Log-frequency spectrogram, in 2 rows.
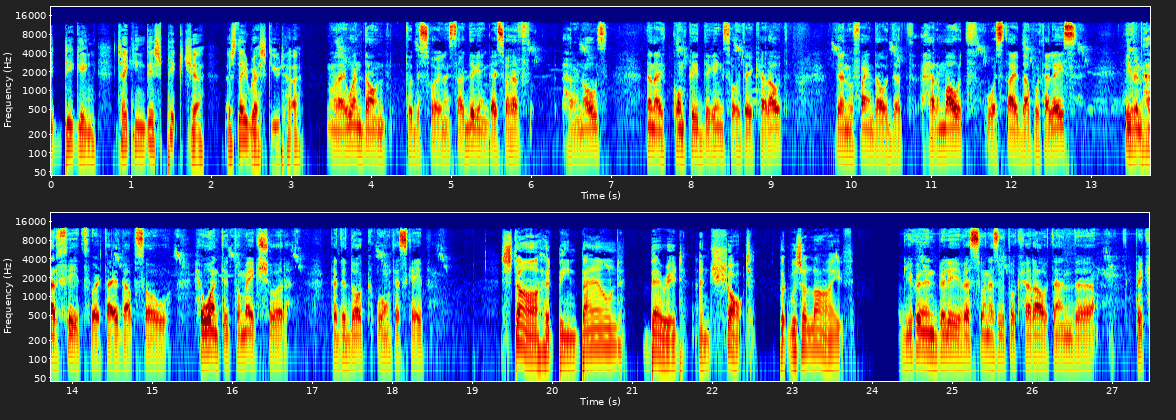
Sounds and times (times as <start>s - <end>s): Speech: 0.0s - 9.2s, 9.8s - 18.4s, 19.4s - 23.8s, 24.4s - 27.4s.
